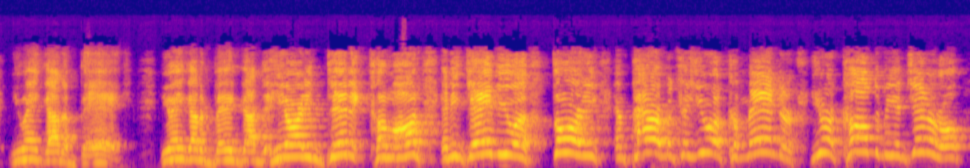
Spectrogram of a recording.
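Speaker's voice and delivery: loud, rising preacher's call; preaching at full force. Real, not acted. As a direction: drive it home like a commander rallying troops. Preacher rises to a shout.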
